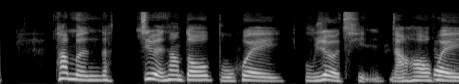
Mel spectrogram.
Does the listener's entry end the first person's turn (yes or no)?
no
